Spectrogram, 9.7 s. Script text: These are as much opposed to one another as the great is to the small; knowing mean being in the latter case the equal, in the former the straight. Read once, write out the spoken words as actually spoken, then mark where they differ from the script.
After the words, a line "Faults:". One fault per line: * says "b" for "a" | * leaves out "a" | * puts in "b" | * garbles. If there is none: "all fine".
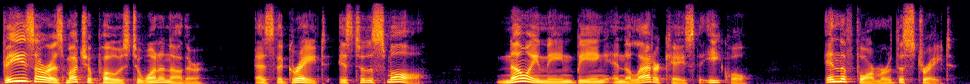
These are as much opposed to one another as the great is to the small; knowing mean being in the latter case the equal, in the former the straight.
Faults:
all fine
